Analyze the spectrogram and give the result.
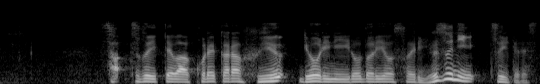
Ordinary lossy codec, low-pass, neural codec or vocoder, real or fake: Opus, 24 kbps; 7.2 kHz; codec, 44.1 kHz, 7.8 kbps, Pupu-Codec; fake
